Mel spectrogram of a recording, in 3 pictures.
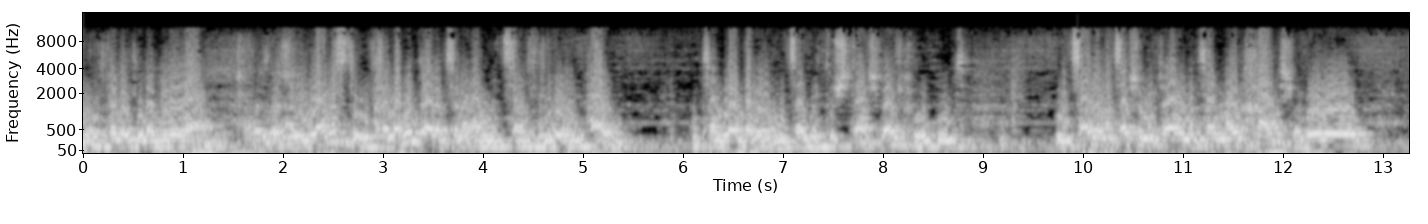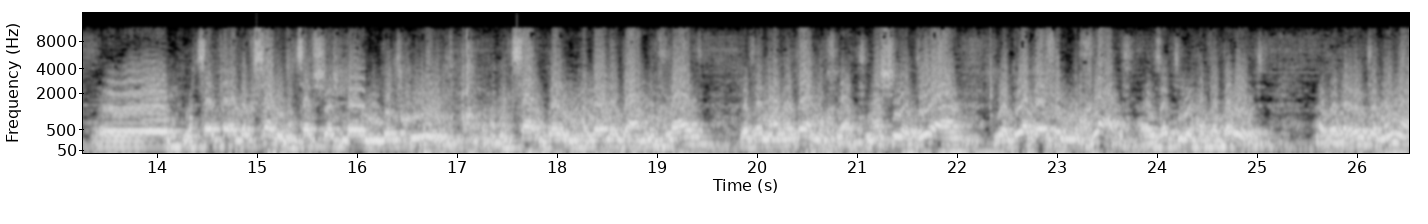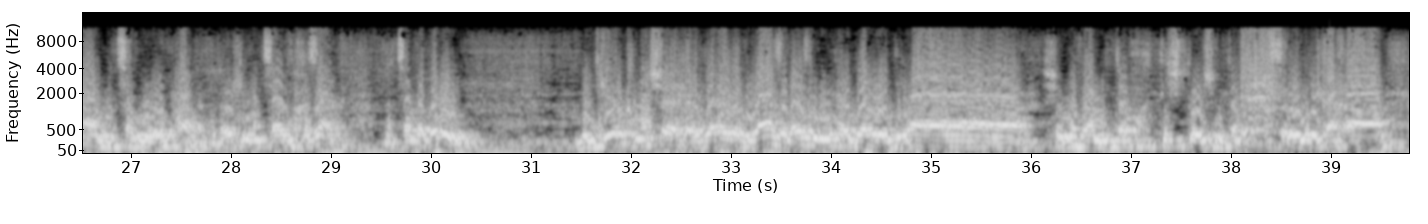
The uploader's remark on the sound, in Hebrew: הקלטה משובשת.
